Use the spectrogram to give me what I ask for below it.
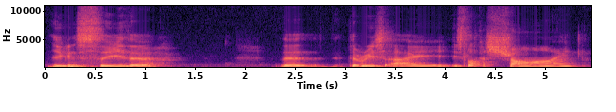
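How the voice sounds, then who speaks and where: A man from Vietnam who answers interview questions haltingly, searching for his words. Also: fairly low pitch, level tone. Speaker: crystal healer being interviewed. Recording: roomy echo.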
